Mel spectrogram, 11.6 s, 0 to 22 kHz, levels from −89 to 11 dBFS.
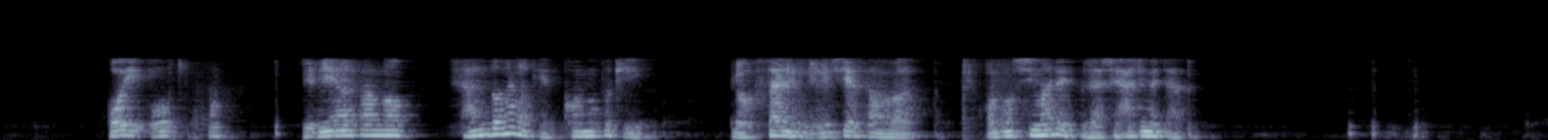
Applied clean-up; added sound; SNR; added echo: neural mask model DeepFilterNet 3.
